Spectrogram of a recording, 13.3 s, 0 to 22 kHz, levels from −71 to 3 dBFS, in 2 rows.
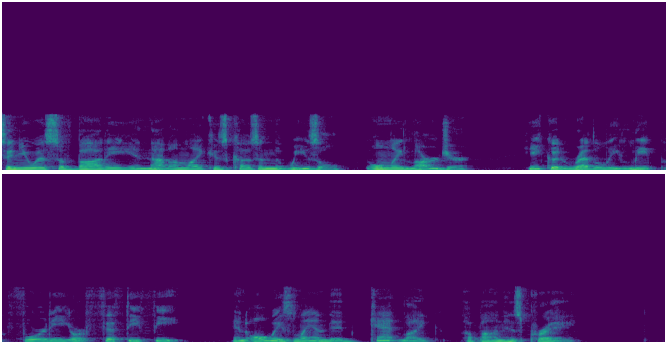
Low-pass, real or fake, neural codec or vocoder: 7.2 kHz; real; none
